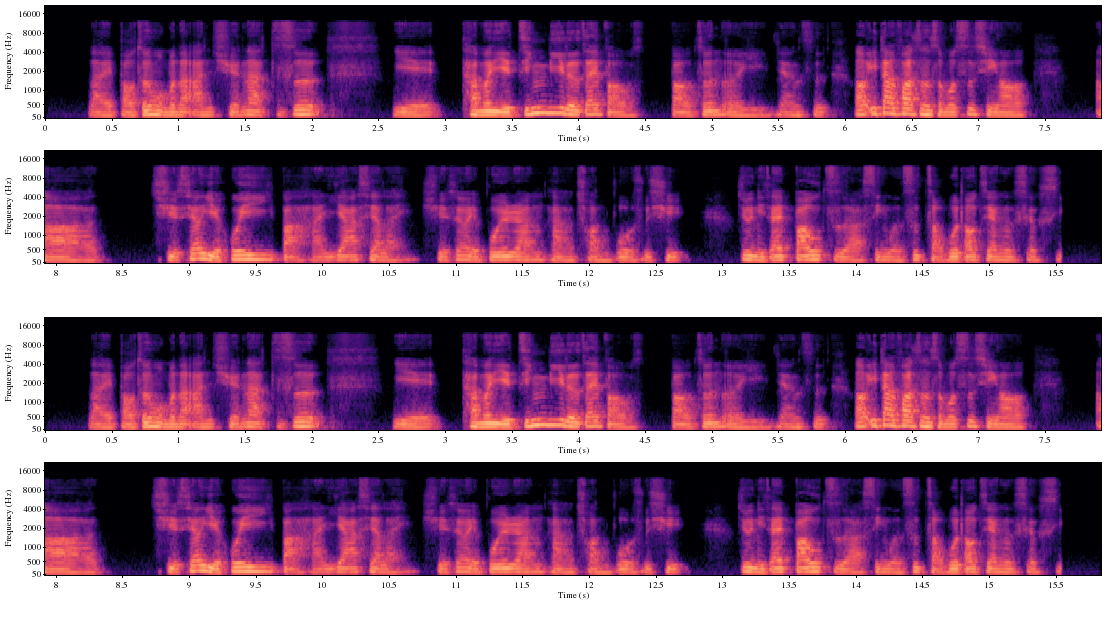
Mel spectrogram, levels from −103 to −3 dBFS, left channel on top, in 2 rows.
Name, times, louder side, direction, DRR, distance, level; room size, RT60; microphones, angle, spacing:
voice 1, 0.3-7.4 7.9-8.3 8.7-12.7 13.1-15.5, equal, 5° left, 6.7 m, -28 dB
head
